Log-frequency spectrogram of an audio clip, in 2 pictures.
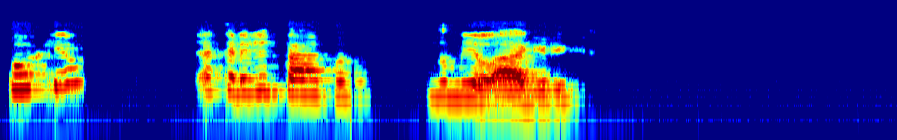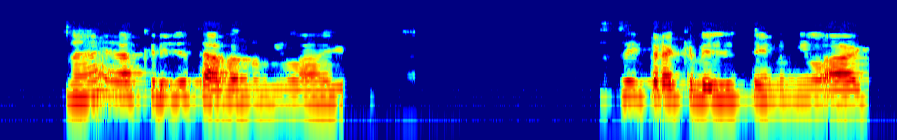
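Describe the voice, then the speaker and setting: Tender middle-aged Brazilian mother, halting speech. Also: a little high, animated, dry recording, lo-fi sound. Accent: Brazilian Portuguese. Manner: tender, halting, with many restarts and "né?". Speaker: mother telling her son's story. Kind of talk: emotional personal storytelling.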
